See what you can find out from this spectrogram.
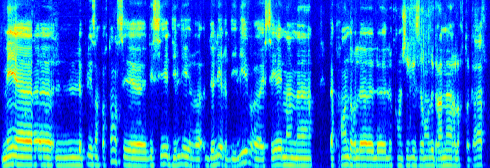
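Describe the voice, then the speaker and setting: A man, a student, gives advice in a deliberate way with fillers. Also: medium pitch, flat delivery, warm tone.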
